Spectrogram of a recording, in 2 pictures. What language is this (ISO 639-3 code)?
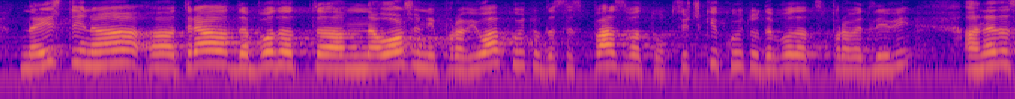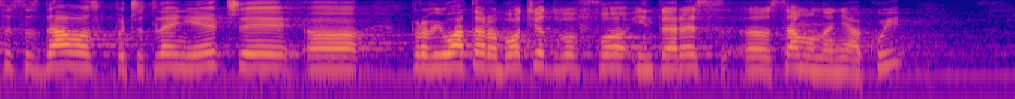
bul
